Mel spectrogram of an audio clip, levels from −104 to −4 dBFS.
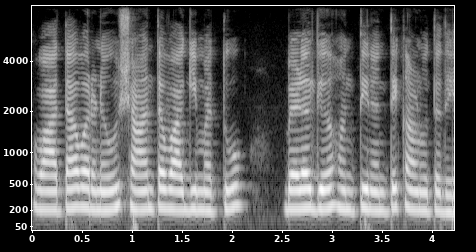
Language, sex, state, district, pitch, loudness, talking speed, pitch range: Kannada, female, Karnataka, Bidar, 215 Hz, -14 LUFS, 85 wpm, 205-220 Hz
